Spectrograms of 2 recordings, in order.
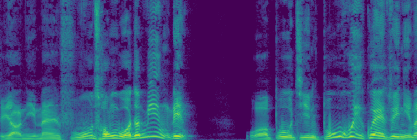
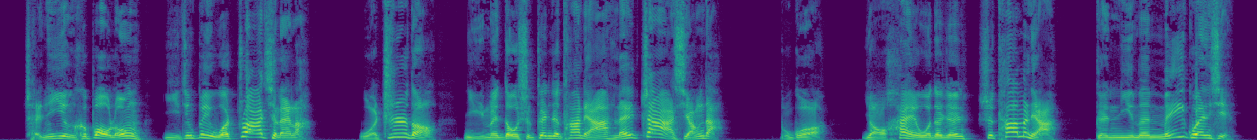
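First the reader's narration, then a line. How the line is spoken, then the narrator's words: Loud. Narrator (Chinese): 他大声说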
